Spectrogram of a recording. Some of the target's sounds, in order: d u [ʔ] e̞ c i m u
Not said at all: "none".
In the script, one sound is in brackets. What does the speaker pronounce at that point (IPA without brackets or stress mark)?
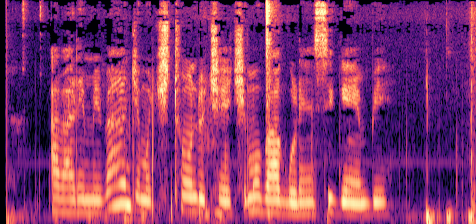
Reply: c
